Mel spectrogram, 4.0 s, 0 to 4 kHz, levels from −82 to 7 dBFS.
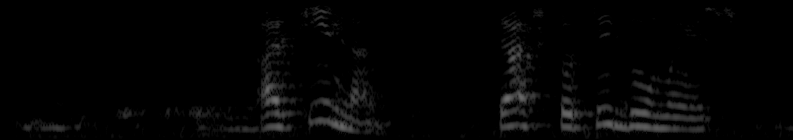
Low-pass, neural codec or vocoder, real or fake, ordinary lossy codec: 3.6 kHz; codec, 16 kHz, 8 kbps, FunCodec, trained on LibriTTS, 25 frames a second; fake; MP3, 32 kbps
